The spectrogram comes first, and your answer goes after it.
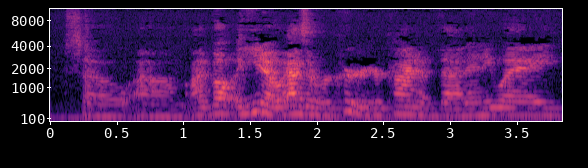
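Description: Against light background noise and audible room echo, a woman speaks fairly slowly in a fairly low pitch with a bright, sharp tone. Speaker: recruitment coach. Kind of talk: radio talk show. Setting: radio studio. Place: studio. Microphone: phone near.

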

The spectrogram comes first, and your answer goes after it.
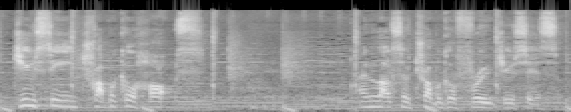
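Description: A man talks at a very slow pace. Music plays clearly in the background. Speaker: beer reviewer. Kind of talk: review commentary. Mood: enthusiastic, upbeat. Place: bar.

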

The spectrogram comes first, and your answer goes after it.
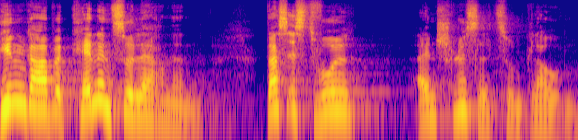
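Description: Over a quiet background, a man with a high pitch talks at a very slow pace with long, frequent pauses. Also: lively intonation. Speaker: preacher. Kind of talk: sermon. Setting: church. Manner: formal; earnest. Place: church. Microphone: podium.

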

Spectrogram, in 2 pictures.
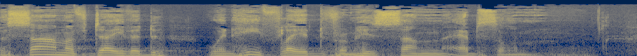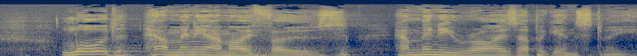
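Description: Speaking at a very slow pace, a man uses lively intonation. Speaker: scripture reader. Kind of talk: reading aloud. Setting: church. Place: church. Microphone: handheld.

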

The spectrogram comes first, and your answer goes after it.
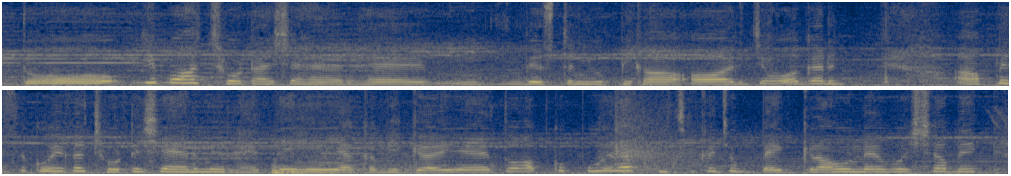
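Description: A woman's fairly high voice with few pauses, over clear music in the background. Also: ordinary pitch variation, moderate pace.

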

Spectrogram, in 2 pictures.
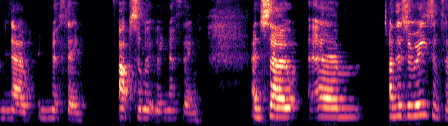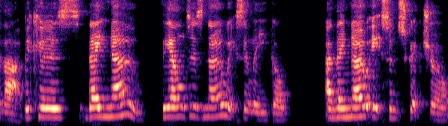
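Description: A woman's voice at a fairly slow pace, ordinary pitch variation, quiet background. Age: 50s. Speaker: ex-Jehovah's Witness activist, channel host. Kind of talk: interview. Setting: video call. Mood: earnest, indignant about abuse. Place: home room. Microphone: video call.

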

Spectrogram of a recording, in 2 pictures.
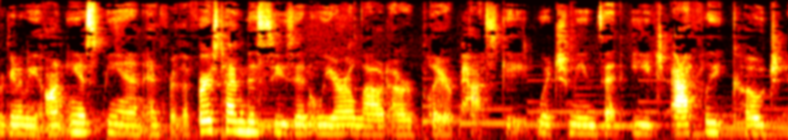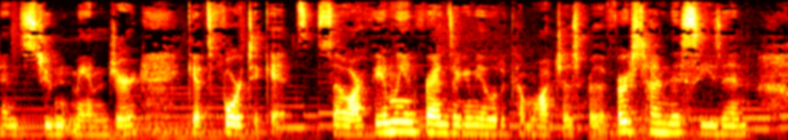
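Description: A woman at a fairly low pitch and a fairly quick pace, with hardly any pauses and clear music in the background. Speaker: college athlete vlogger. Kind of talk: casual vlog chat. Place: home room. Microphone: phone near.

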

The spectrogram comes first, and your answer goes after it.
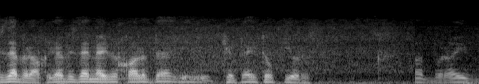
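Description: A man's lively intonation comes through at a moderate pace despite noticeable background noise. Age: 70s. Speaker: volunteer guardian of a crater lake area. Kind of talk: interview answer. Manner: hesitant, plain colloquial speech.

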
